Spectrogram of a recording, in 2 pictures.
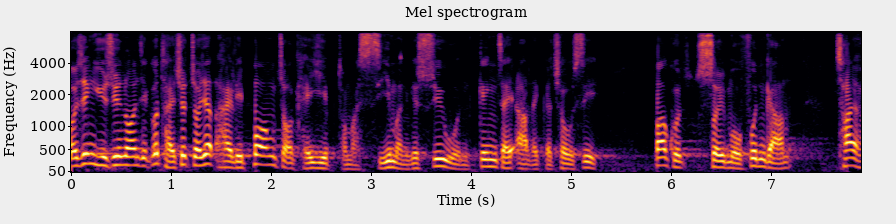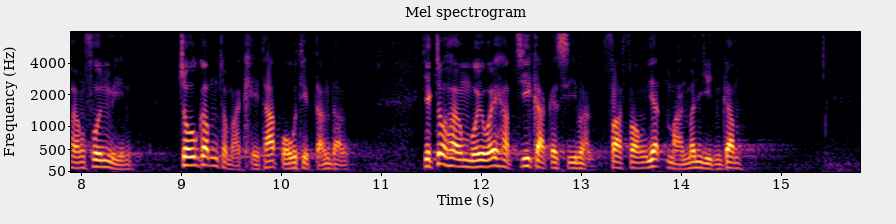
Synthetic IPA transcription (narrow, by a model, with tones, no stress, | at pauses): lɔː˨˩jt͡sɪ˥˧ŋjyː˨syː˧nɔː˧njɪ˨k̚t̪t̪ʰɐ˨˩jt͡ʃʰt̚t͡ʃɔː˨˥jɐ˥t̚hɐ˨jliː˨˧pɔː˥ŋt͡sɔː˨˧kʰe˨˧jjiː˨p̚t̪ʰʊ˨˩ŋmaː˨˩jsiː˨˧mɐ˨˩nkɛː˧syː˥wuː˨˩nkɪ˥ŋt͡sɐ˧jʔa̰ː˨˧t̚lɪ˨kːɛː˧t͡ʃʰo˧wsiː˥ | paː˥wkʰuː˧˩t̚sɵ˧ɥmo˨˩wfuː˥nkaː˨˥m | t͡sʰaː˥jɦœː˨˧˥ŋfuː˥nmiː˨˧n | t͡so˥wkɐ˥mt̪ʰʊ˨˩ŋma̰ː˨˩jkʰe˨˩jt̪ʰaː˥po˨˥wt̪ʰiː˨˩p̚t̪ɐ˨˥ŋt̪ɐ˨˥ŋ | jɪ˨k̚t̪o˥wɦœː˧ŋmu˨˧jwɐ˨˥jɦɐ˨p̚t͡siː˥kaː˧kːɛː˧siː˨˧mɐ̰˨˩nfaː˧t̚fɔː˧ŋjɐ˥t̚ma̰ː˨nmɐ˥njiː˨nkɐ˥m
